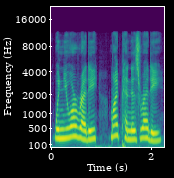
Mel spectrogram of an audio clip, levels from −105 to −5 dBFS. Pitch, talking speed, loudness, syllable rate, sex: 235 Hz, 210 wpm, -14 LUFS, 5.8 syllables/s, female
